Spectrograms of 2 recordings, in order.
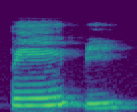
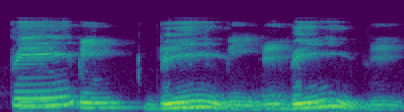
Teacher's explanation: जैसे sound like पी, पी देखो दोनों लिप, पी ऐसे लिप जुड़कर फिर अलग होते हैं। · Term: लेबियल साउंड्स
